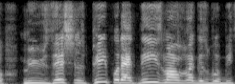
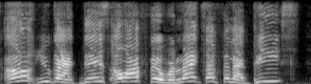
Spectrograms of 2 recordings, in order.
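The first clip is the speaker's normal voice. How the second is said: higher-pitched, pleased discovery; acted excitement; 6 semitones higher, 3 dB louder than usual. Newcomer discovering what the right partner offers, excited. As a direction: act out delight at a new world. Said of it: "you excited".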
